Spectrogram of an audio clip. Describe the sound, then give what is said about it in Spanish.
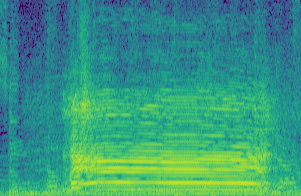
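A single sustained sheep bleat, loud, lasting about a second and a half with a wavering, nasal tone before it cuts off. “Llega la oveja, va entrando. Buen día, ovejita hermosa.”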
